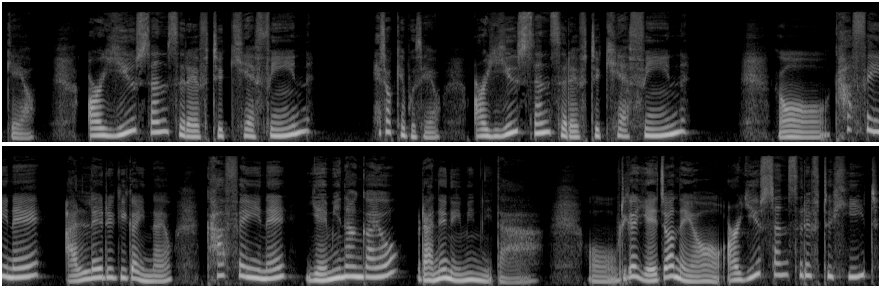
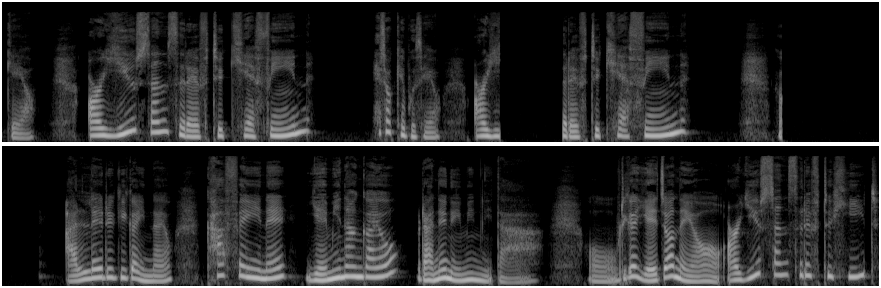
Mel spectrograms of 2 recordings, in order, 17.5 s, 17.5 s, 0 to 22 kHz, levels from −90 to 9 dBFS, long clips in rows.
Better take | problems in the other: first | audio cutting out; at 5 s for 0.5 s and at 8 s for 1.5 s

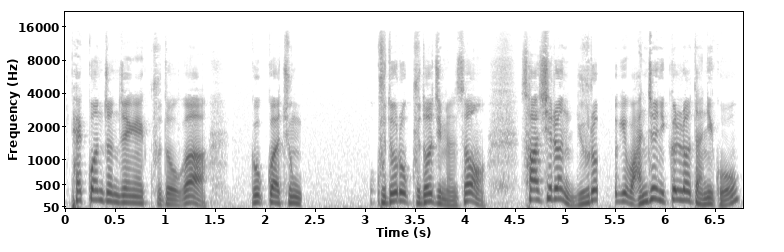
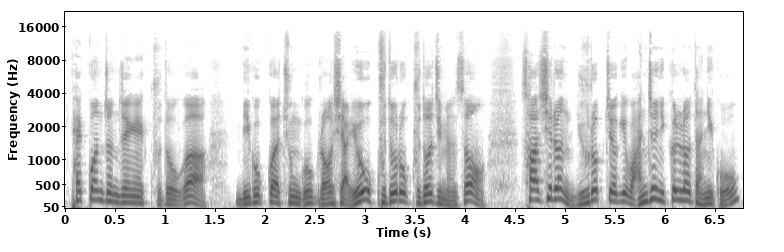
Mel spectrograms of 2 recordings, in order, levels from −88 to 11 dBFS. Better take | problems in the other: second | audio cutting out; at 1.5 s, at 2.5 s for 0.5 s and at 5.5 s

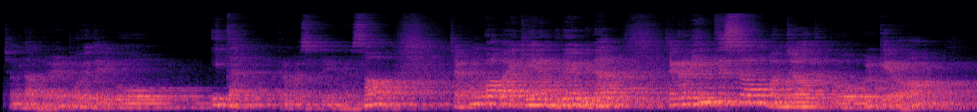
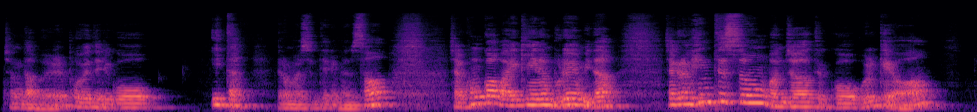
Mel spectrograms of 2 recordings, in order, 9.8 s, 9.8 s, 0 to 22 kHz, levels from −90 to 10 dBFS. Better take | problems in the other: second | room echo; strong; dies away in 2.1 s; slight in the second // off-mic speech; far; far in the second

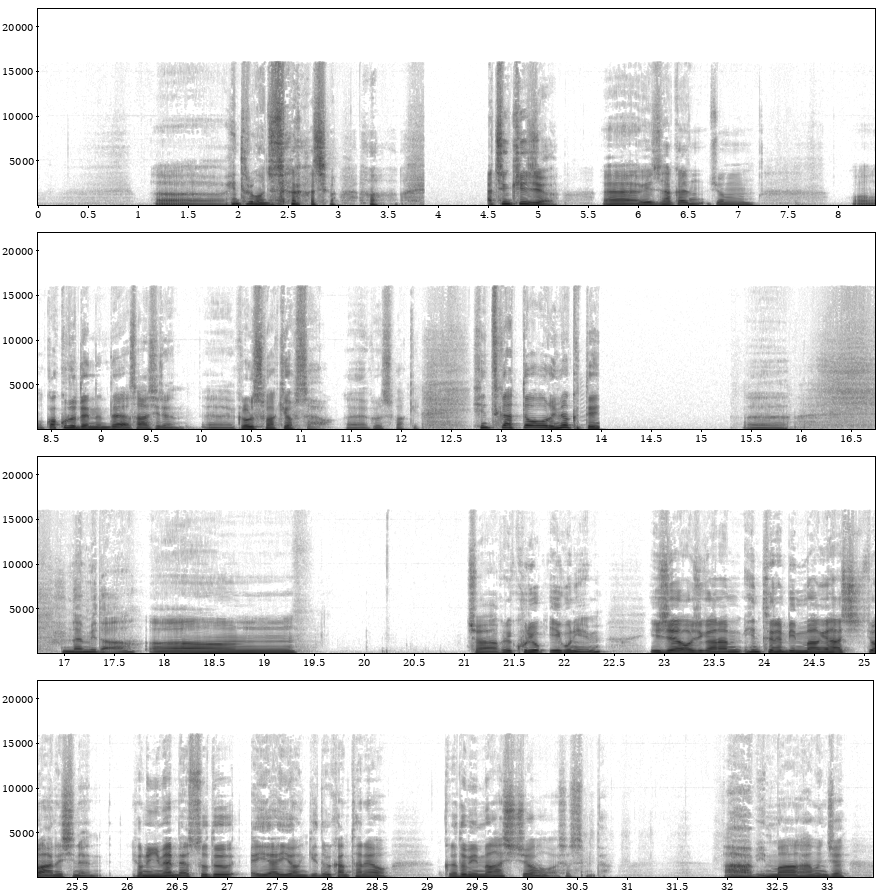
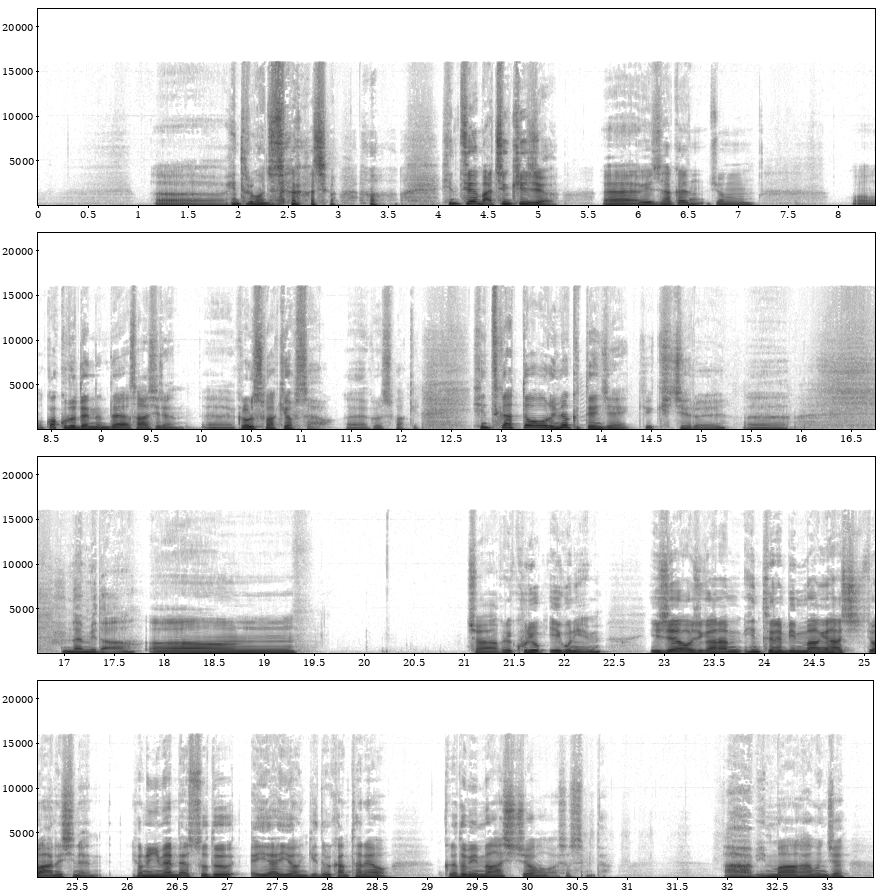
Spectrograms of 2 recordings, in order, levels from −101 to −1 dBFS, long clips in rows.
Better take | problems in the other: second | audio cutting out; at 4 s for 0.5 s and at 14 s for 1.5 s

